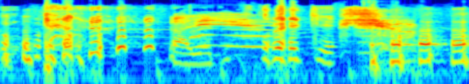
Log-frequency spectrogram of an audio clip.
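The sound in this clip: A person's voice imitates a cat meowing, giving a few drawn-out, nasal, high-pitched meows with wavering pitch among quick vocal sounds.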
